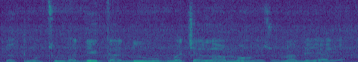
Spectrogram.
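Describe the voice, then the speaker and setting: A man's voice: medium pitch, fairly even intonation, moderate pace, noisy background, natural voice. A man with a Congolese accent playing a chatty, streetwise cartoon character. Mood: insistent. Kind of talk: animated cartoon dialogue in Lingala and French.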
